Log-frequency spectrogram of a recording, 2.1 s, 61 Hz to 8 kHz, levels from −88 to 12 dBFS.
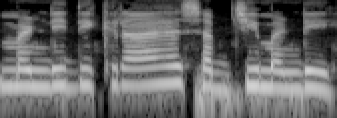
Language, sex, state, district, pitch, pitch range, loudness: Hindi, female, Uttar Pradesh, Deoria, 230 Hz, 215-235 Hz, -16 LUFS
